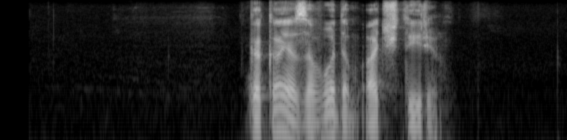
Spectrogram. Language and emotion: Russian, neutral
